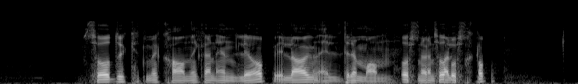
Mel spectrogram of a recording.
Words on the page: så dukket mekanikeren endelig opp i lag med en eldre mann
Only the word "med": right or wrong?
wrong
